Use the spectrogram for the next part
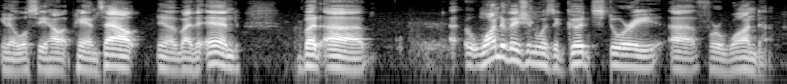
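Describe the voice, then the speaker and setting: A man giving his take on a live discussion panel, measured and pausing on fillers. His voice sits low but comes out bright and forceful. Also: expressive.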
